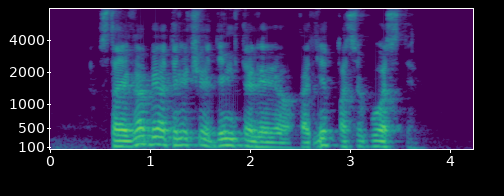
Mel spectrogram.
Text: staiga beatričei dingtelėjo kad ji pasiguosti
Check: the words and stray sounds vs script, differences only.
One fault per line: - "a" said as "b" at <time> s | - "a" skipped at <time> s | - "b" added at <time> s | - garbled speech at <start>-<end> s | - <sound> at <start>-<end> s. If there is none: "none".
- dropout at 2.6-2.6 s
